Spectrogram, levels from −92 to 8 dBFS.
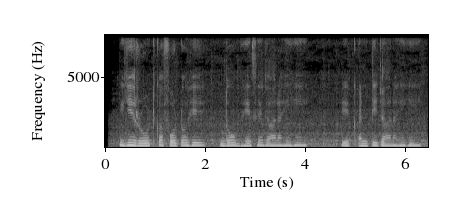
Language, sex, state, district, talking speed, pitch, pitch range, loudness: Hindi, female, Chhattisgarh, Rajnandgaon, 140 wpm, 180 Hz, 175-185 Hz, -25 LUFS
